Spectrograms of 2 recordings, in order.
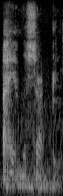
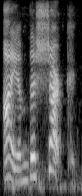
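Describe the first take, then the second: First: Breathy hushed whisper of the line; a soft unvoiced whisper. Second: Slow, loud, big announcement of the title; a slow loud dramatic title read. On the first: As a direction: whisper it like a secret. Whispered repeat of the title. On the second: Acted. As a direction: boom it out like a movie trailer. Dramatic reading of book title.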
